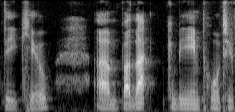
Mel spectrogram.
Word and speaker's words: deque: It's pronounced deque, or it does look like deque, but that can be imported from collections.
